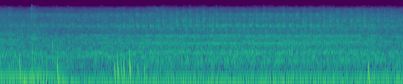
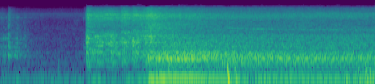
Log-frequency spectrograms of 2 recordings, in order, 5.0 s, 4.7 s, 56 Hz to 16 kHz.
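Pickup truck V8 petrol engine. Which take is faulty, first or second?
first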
